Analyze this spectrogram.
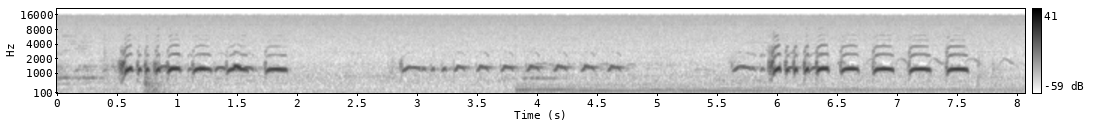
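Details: Local zebra dove lure call: a quick flurry of bright ringing notes, a gap, then a steadier run of clipped coos, and a final burst, with a low humming drone in the middle.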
